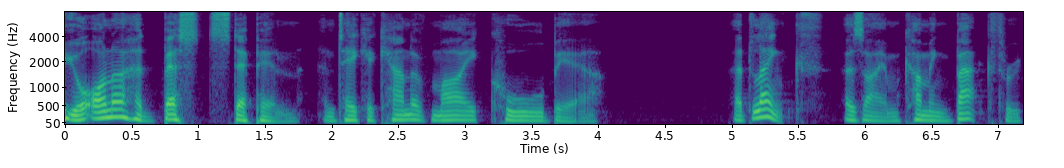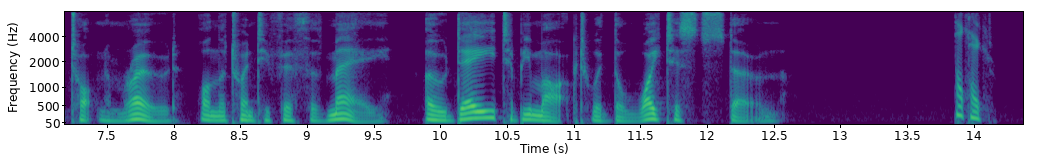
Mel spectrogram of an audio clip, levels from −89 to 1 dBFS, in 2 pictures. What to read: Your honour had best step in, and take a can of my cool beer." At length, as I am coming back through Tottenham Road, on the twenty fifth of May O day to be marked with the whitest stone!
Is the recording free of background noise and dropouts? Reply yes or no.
no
